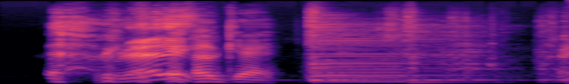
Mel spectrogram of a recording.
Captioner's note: laugh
